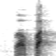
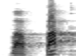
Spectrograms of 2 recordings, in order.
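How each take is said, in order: First: The final k is dropped. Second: The final k is clearly pronounced. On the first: "Hari-hari kak dibuang" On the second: "atnya jelas ya"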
